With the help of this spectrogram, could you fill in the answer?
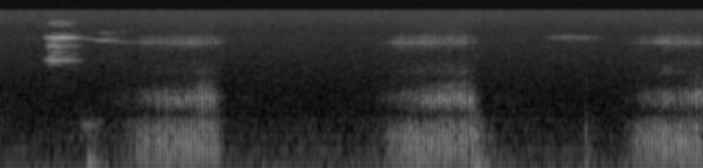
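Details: Cat in deep sleep snoring: broad low rumbling bursts about a second long, recurring roughly every two and a half seconds with quiet gaps between, faint high hiss alongside each breath.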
